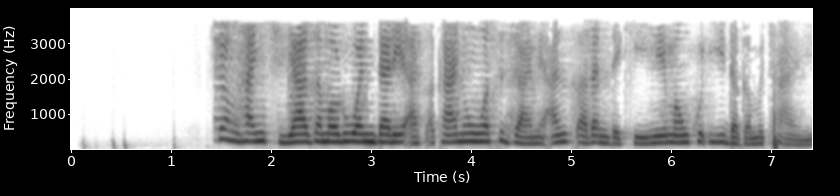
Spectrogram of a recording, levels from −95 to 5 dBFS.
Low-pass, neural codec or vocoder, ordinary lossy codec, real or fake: 3.6 kHz; codec, 24 kHz, 0.9 kbps, DualCodec; AAC, 16 kbps; fake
